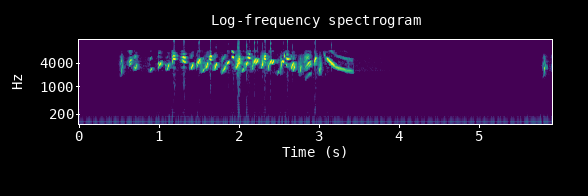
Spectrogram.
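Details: European goldfinch singing, linked to Htatba, Tipaza; one long, rapid, high twittering phrase of buzzy notes and downslurred whistles lasting about three seconds, then quiet and the start of another phrase.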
